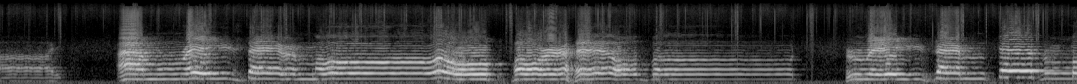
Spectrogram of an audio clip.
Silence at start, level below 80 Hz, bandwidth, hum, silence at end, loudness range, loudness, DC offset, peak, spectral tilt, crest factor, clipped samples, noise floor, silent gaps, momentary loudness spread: 0 s; -50 dBFS; 19 kHz; none; 0 s; 5 LU; -17 LUFS; under 0.1%; -6 dBFS; -2.5 dB/octave; 14 dB; under 0.1%; -47 dBFS; none; 17 LU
